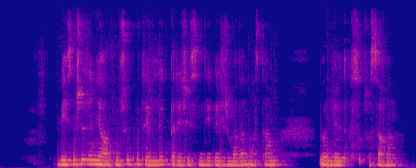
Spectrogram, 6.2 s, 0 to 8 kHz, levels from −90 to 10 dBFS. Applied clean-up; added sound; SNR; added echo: neural separator model SepFormer DNS4.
